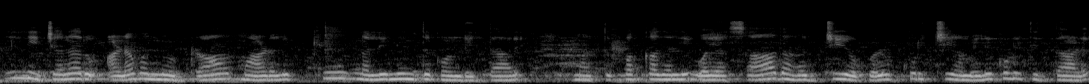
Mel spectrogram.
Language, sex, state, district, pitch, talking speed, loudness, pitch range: Kannada, female, Karnataka, Gulbarga, 225 Hz, 65 wpm, -26 LUFS, 205-240 Hz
